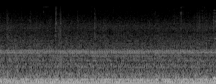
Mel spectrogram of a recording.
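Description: Small truck's engine running steadily while driving, heard from inside the cab as a low drone with a faint steady high whine above it.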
